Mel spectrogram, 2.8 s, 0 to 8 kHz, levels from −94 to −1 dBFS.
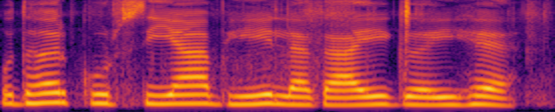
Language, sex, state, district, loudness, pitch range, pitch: Hindi, female, Jharkhand, Palamu, -16 LUFS, 210-235 Hz, 220 Hz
